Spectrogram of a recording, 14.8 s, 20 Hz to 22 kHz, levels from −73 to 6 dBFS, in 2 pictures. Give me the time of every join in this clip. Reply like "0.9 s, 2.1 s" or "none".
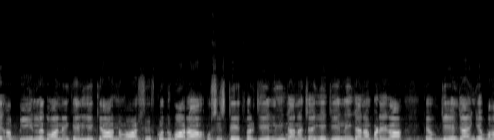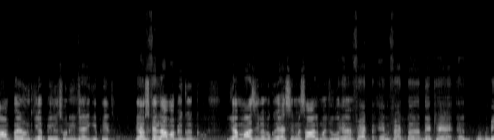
none

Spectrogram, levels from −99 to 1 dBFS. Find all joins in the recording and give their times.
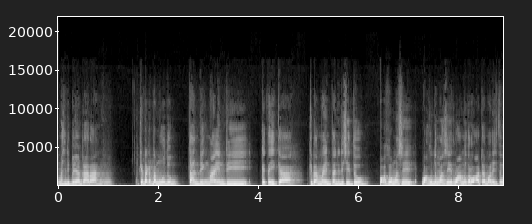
3.9 s, 4.9 s, 6.2 s

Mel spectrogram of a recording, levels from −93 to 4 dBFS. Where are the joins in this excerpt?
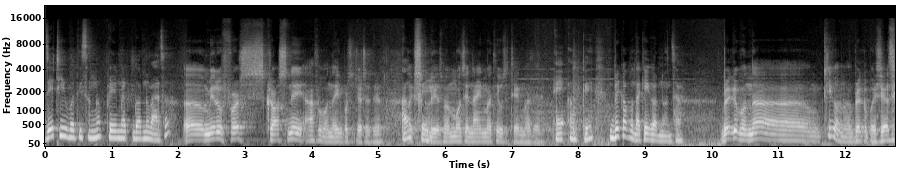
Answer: none

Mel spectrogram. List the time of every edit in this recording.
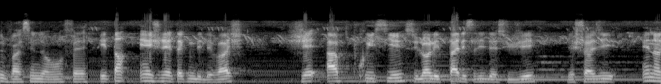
0.9 s

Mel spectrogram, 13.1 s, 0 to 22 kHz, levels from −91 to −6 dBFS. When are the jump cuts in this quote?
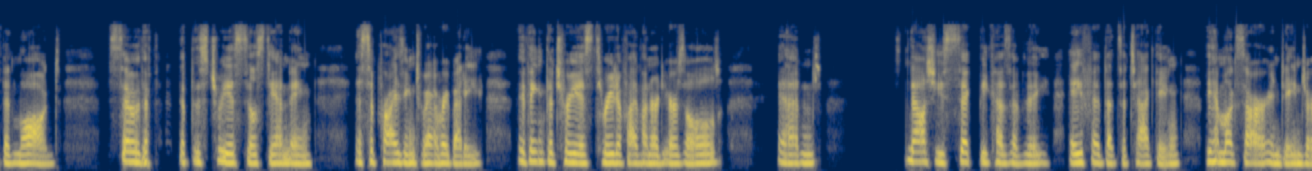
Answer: none

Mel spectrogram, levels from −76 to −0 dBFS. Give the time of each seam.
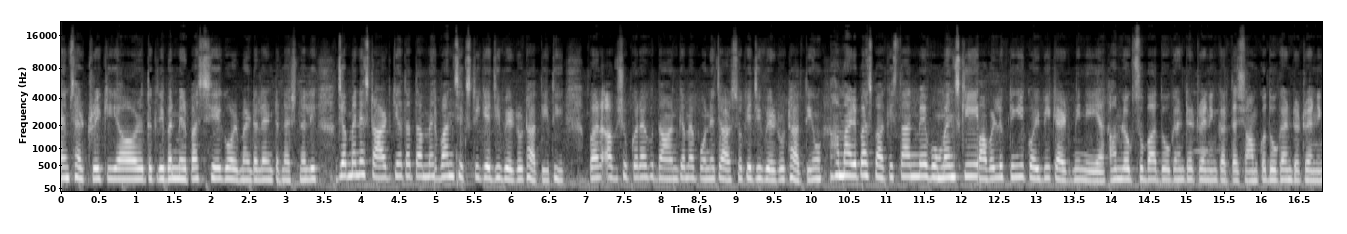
3.7 s, 5.0 s, 6.5 s, 10.2 s, 12.2 s, 14.0 s

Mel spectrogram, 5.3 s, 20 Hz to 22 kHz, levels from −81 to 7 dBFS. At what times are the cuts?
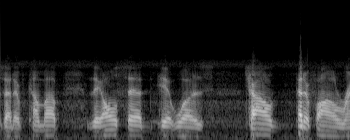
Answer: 3.6 s, 4.2 s

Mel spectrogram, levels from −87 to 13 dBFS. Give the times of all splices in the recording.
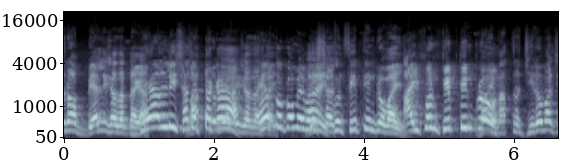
3.6 s

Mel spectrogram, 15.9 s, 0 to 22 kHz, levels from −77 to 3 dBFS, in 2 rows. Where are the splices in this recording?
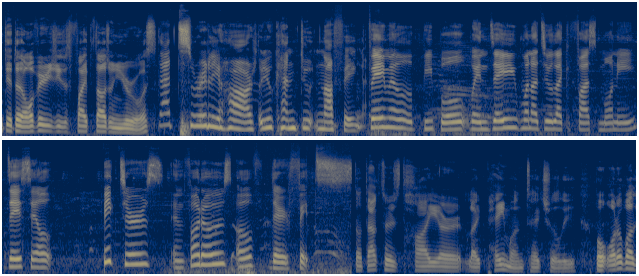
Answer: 1.9 s, 4.5 s, 12.2 s

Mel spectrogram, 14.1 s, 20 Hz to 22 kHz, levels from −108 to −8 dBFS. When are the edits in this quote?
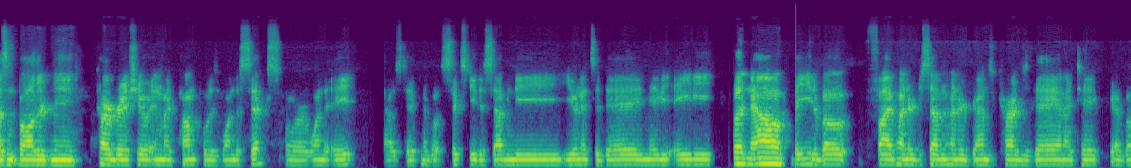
1.1 s, 9.0 s

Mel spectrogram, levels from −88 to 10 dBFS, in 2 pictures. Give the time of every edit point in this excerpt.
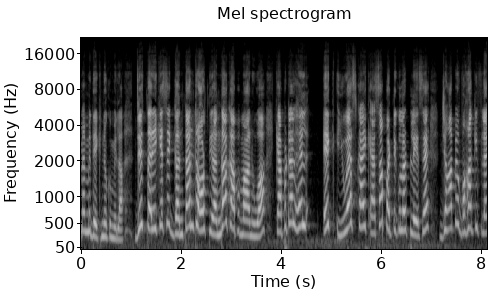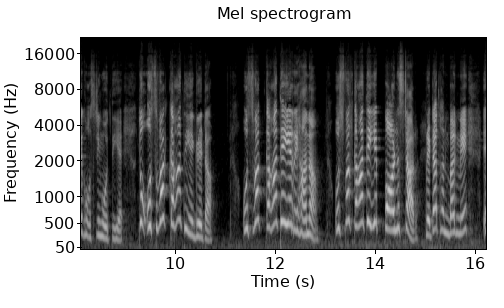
15.0 s

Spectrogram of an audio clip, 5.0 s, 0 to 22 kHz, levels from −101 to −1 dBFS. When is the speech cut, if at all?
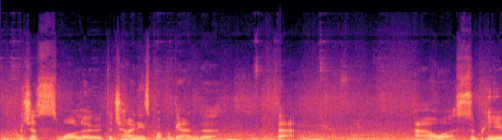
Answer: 2.6 s

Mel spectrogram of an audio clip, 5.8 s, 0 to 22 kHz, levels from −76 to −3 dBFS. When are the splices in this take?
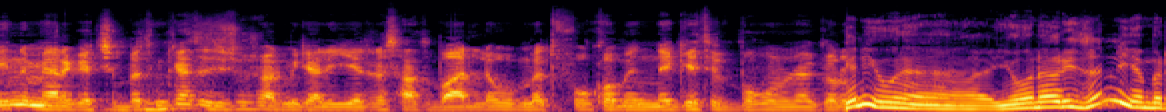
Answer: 4.2 s

